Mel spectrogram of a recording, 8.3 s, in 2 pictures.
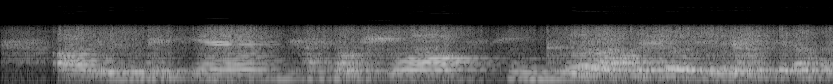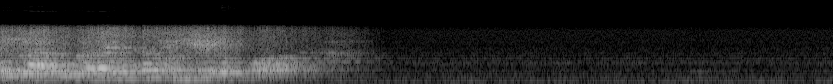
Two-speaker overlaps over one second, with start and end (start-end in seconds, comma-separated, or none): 2.8-4.8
